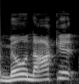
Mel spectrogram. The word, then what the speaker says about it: Millinocket: Yeah, Millinocket, I think is how they say it.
